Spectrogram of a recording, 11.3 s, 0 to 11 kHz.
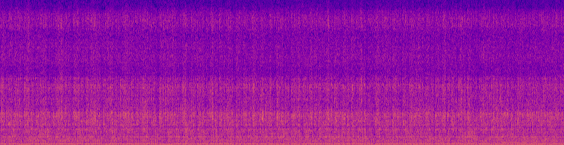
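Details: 2007 GT500 supercharged V8 on its first cold start after installing L&M NSR cams with a Venomous Tuning tune. Deep, lopey idle with a steady uneven lump, healthy; the owner expects it to idle a little lower.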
